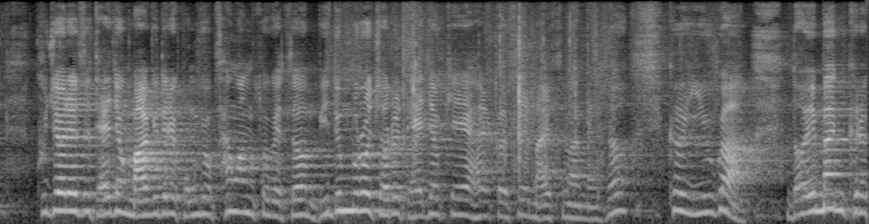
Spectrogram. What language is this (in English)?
Korean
